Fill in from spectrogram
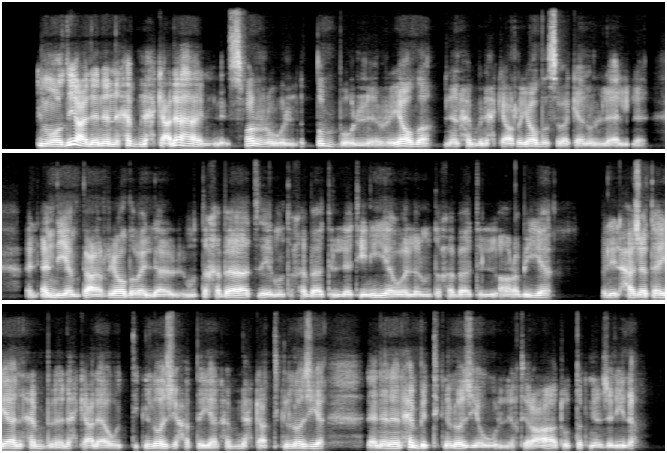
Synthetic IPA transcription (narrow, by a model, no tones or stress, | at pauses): ʔɪlmɑwɑːd̪ˤiːʕɪlːiʔanːaħɪbːnɪħkiʕaleːhasˤfɑrˤwɪ̰t̪ˤːɨbːwɪ̰lrːɪjɑːd̪ˤɑ̰ | ɪlːanħɪbːnɪħkiʕalrːɪjɑːd̪ˤɑsawa̰ːʔkaːnṵl | ɪlʔa̰nd̪ɪjabt̪aːʕɪrːɪjɑːd̪ˤɑwʔɪlːalmʊnt̪axabaːt̪zajːalmʊnt̪ḁxabaːt̪ɪlːaːt̪ʰiːnɪjːawʔaɪlːalmʊnt̪axa̰baːt̪ɪlɑ̰ʕɾˤɑbɪjːa | wɪlːilħaːʒaːt̪hɪjːanħɪbːnɪħkiʕaleːhawɪt̪ːɪknʊloːʒjaħɑt̪ˤːɪ̰jːa̰nħɪ̰bːnɪħkiʕalat̪ːɪ̥knʊloːʒjalɪʔanːʔananħɪbːɪt̪ːɪ̥knʊloːʒjawɪ̰lɪ̰xt̪ɪ̰ɾa̰ːʕaːt̪wɪ̰t̪ˤːɑqnɪjalʒad̪iːd̪a̰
